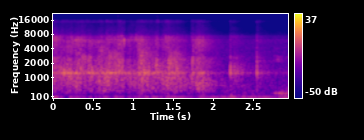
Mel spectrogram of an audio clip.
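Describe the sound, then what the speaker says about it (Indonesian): Congregation clapping during a Sunday evening church service, a steady wash of applause throughout with a couple of sharper claps near the end. "Tepuk tangan bagi Tuhan kita."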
